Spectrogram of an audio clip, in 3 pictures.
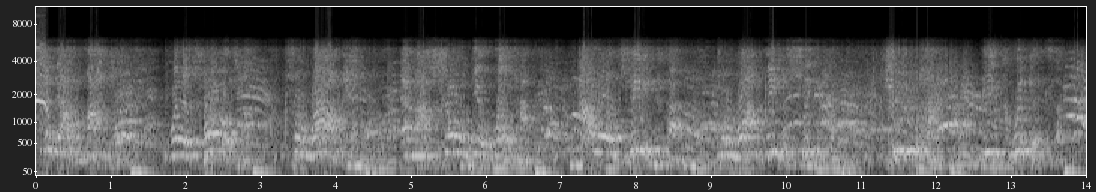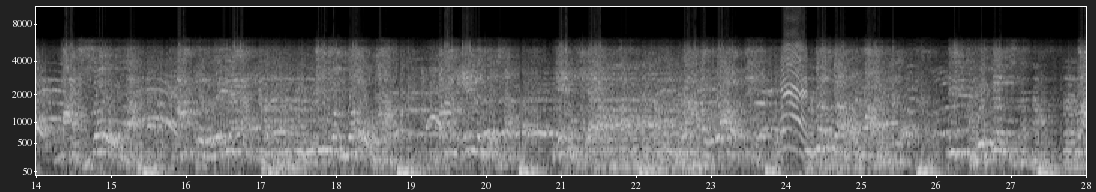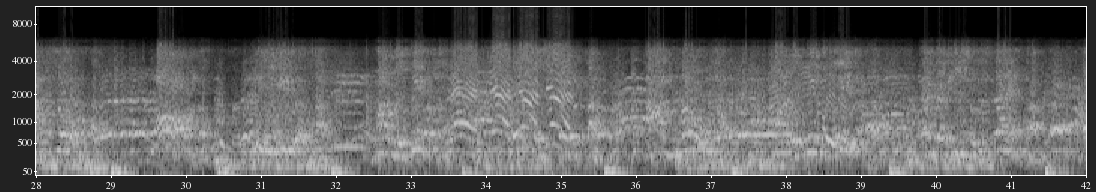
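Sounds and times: church music with heavy bass: 0.0s - 42.0s
congregation shouting: 0.0s - 42.0s
preacher chanting into microphone: 0.0s - 42.0s.

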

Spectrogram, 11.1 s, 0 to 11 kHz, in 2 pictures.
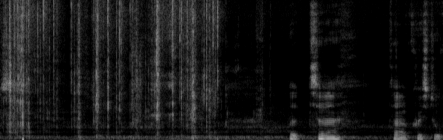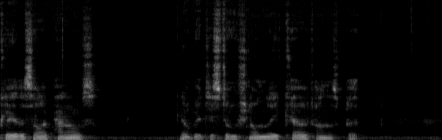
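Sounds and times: plastic bag crinkling: 0.0s - 3.4s.

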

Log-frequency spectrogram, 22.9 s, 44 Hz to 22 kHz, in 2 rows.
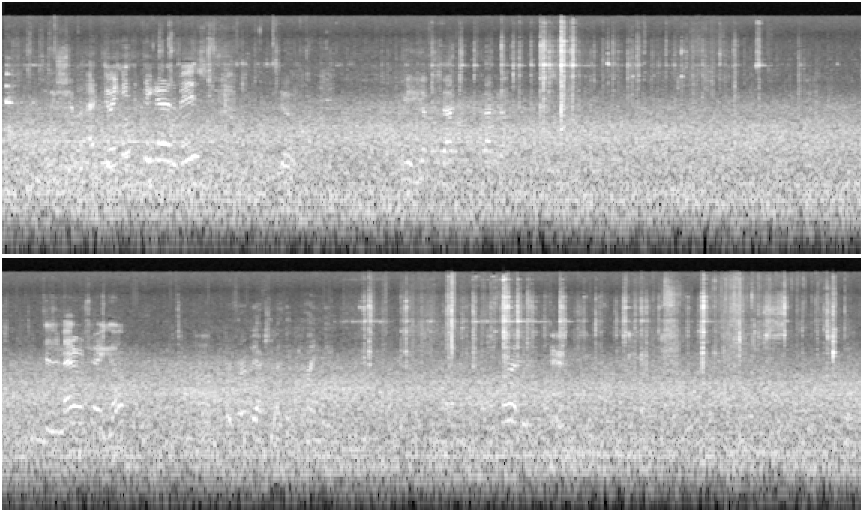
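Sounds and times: outdoor background noise: 0.0s - 22.9s.

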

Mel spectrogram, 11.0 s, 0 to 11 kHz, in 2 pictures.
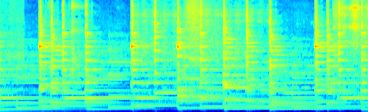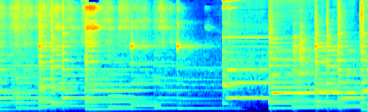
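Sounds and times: background music: 0.0s - 11.0s
hacksaw cutting wood: 5.0s - 8.2s.

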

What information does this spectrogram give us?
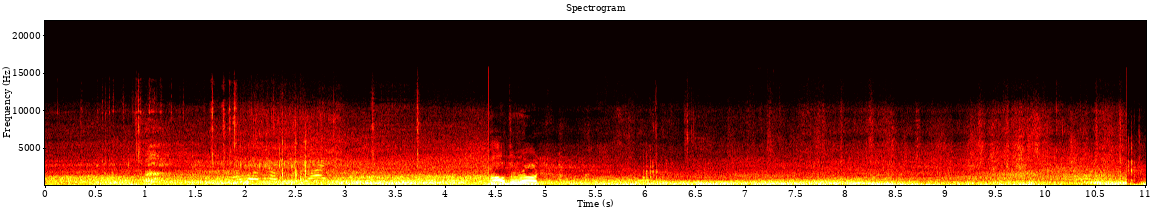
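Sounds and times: surf breaking on beach: 0.0s - 11.0s
wind buffeting microphone: 0.0s - 11.0s.

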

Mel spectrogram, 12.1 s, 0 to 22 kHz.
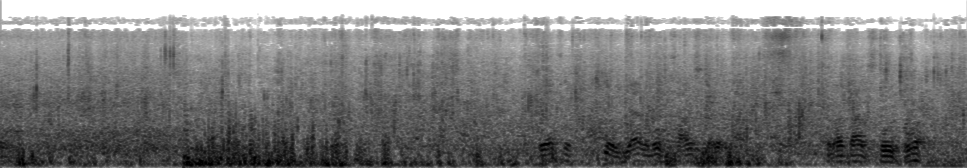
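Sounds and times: fast-flowing water rushing: 0.0s - 12.0s
wind buffeting microphone: 0.0s - 12.0s.

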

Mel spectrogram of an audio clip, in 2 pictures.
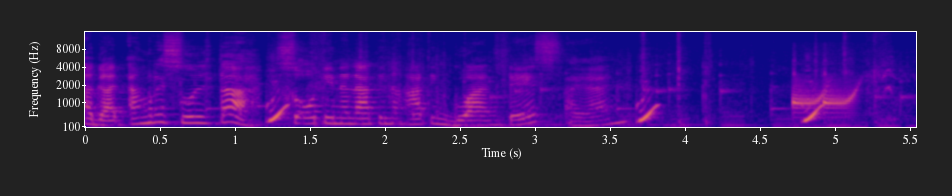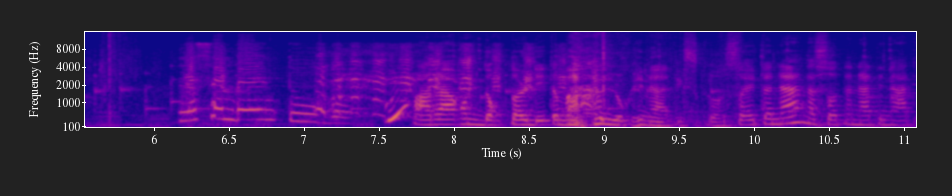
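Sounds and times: soft background music: 0.0s - 11.0s
cartoon boing effect: 4.7s - 5.2s.

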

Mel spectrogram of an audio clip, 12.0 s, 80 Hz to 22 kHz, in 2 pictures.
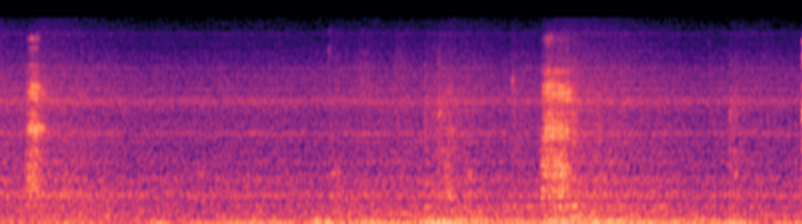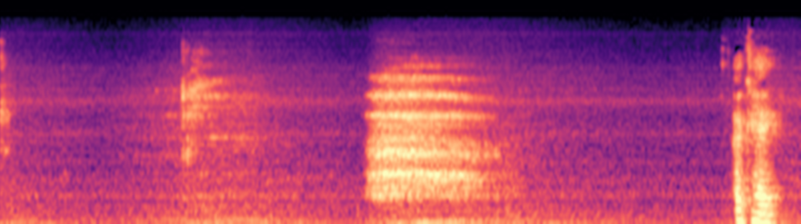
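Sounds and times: heavy exhale sigh: 8.8s - 9.9s.

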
